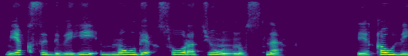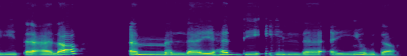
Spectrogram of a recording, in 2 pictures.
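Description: A woman teaching Quran recitation, patiently explaining readings, slowly modeling words and checking that students follow. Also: mid-range voice, dark tone, dry recording, clean studio sound. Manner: patient, repeats points and checks understanding. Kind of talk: online tajweed lesson.

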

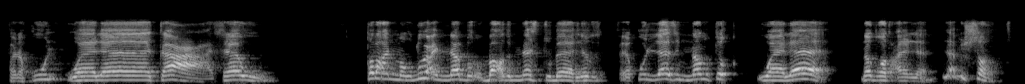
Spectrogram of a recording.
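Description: A man with an Egyptian accent teaching Quran recitation rules, explaining in colloquial speech and reciting examples slowly and carefully. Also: sits high, fairly bright tone. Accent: Egyptian Arabic. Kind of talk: tajweed lesson with recited examples.

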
